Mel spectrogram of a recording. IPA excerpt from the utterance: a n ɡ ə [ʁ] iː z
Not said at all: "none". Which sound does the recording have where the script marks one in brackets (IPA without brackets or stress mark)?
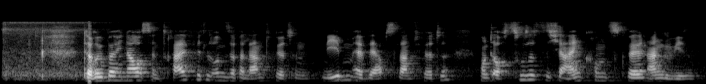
v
